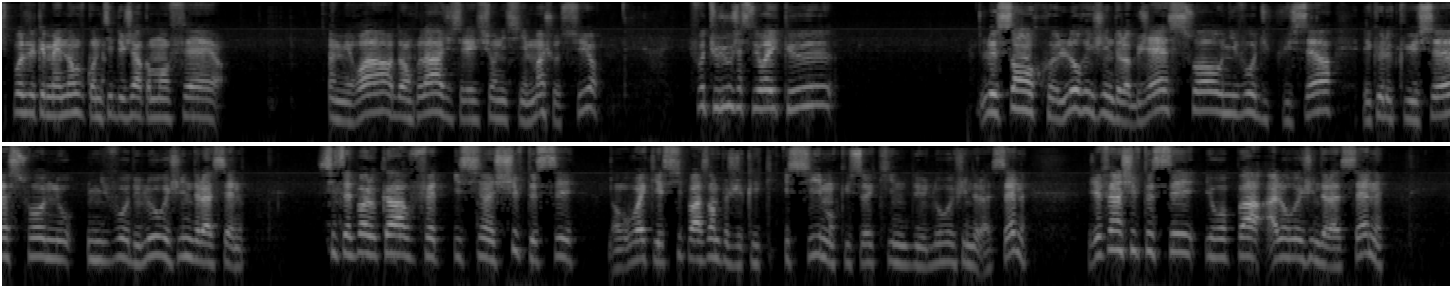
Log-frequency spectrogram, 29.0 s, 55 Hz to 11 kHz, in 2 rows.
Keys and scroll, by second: 0.0 KP_Divide, 6.6 KP_1, 7.2 shift+KP_1, 19.8 shift+c, 26.0 shift+c.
